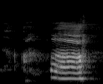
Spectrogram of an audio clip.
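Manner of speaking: high, loud derisive laugh burst; mocking laugh. Fellow Swamis laughing at the young Swami, derisive laugh. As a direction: laugh her down. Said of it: "They all started laughing".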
